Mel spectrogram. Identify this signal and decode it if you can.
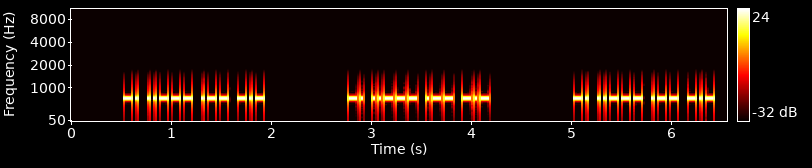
Morse code, heard as a keyed tone, about 40 wpm, 700 Hz. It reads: N2WK N2WK N2WK
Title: Easy Call Signs Repeated 3x - 40wpm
